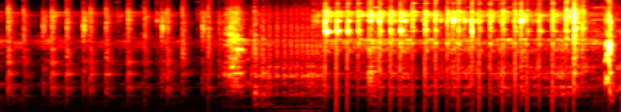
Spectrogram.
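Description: Rapid metal-on-metal hammer taps driving an old wheel bearing out of a dirt bike's aluminium wheel hub. About halfway through the taps come faster and ring brighter and louder, ending with one sharp hit.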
